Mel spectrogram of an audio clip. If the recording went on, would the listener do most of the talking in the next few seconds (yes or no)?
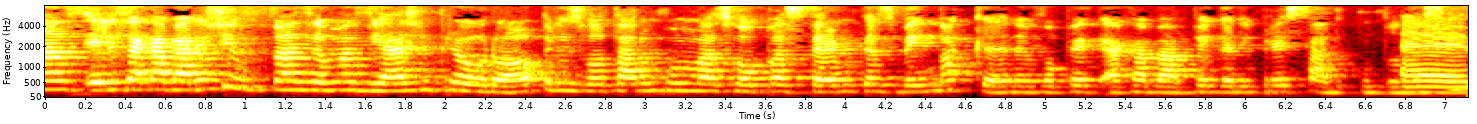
yes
